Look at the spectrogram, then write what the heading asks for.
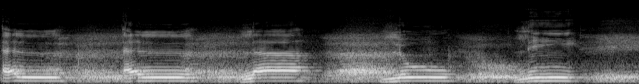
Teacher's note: حيز اللام من أدنى حافتي اللسان إلى منتهى طرفه مع ما يحاذيهما من الحنك الأعلى.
